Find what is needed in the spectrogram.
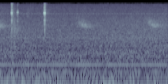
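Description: Two faint, light ticks of metal test-probe tips touching the leads of a small capacitor, over a steady low hum.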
